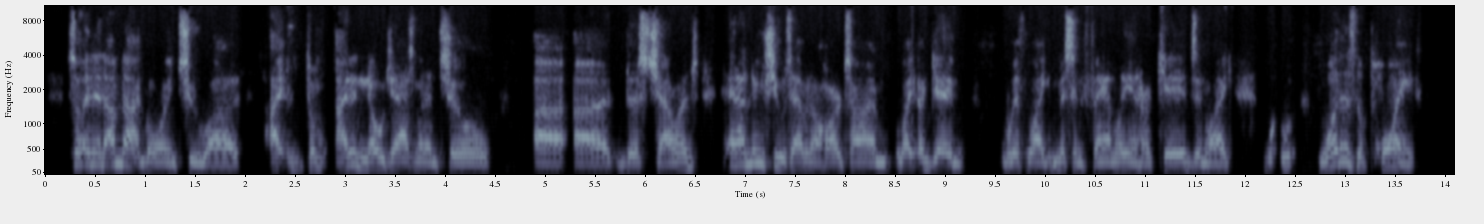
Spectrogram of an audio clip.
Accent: the South, United States; I'm from the South. So they hear her talk to me and talk to my mom

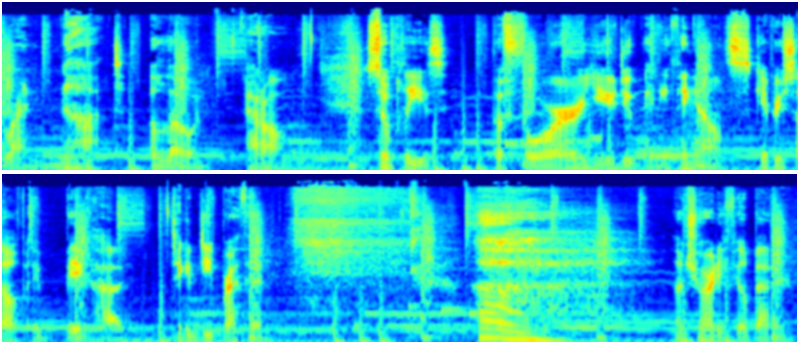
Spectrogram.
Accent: the South, United States; I'm from the South

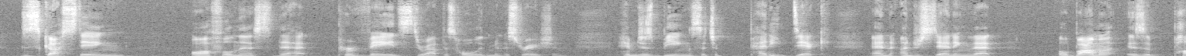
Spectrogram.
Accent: North Dakota, United States; I'm from North Dakota.

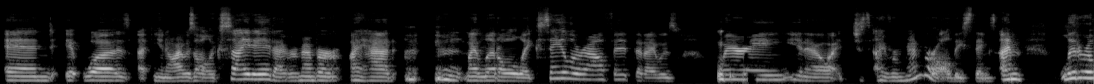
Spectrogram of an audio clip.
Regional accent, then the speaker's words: central Pennsylvania, United States; moved away as an adult; So I'm originally from Pennsylvania, and I actually live now back where I was, where I grew up. I did move around for a bit and ended up back 15 minutes from where I grew up. So central Pennsylvania, kind of a small town, but just great place to grow up.

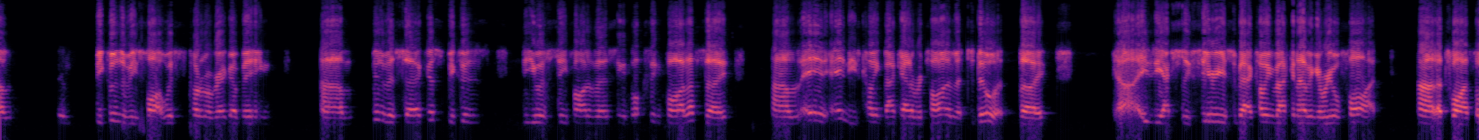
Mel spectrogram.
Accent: Brisbane, Queensland, Australia; Suncorp Stadium in my hometown

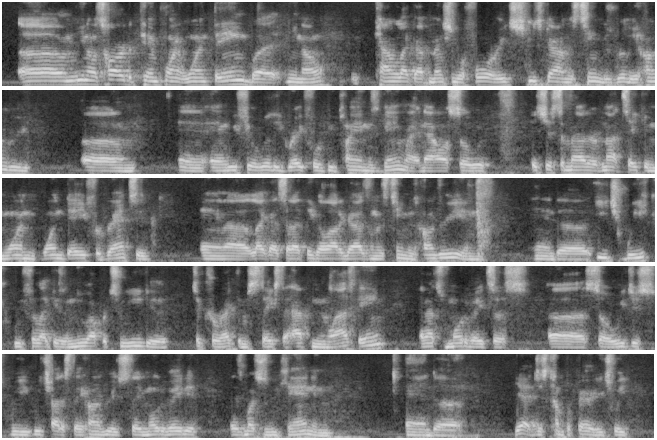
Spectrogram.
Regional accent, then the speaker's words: San Diego, California, United States; born or raised there; now in Utah, United States

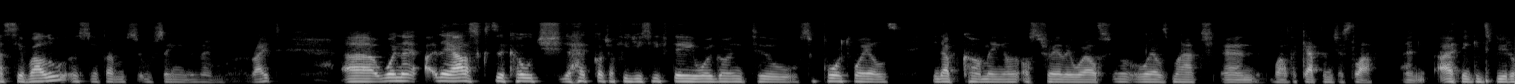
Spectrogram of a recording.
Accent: Portugal; I am one pirate from Portugal

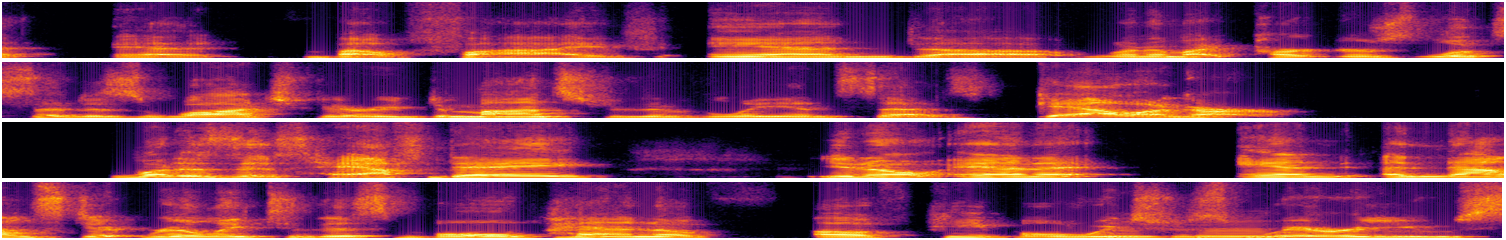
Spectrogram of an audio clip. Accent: Minnesota, United States; now in Chicago, United States; So I was born in Minnesota and grew up there, moved several times when I was young, went to school in South Bend, Indiana, and then started my career here in Chicago.

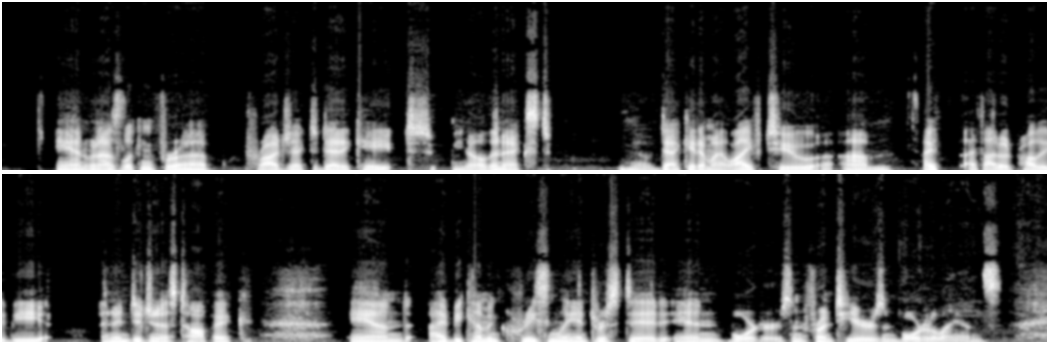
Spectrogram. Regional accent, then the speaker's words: Pacific Northwest, United States; I was raised up in the Pacific Northwest, up on the Canadian border

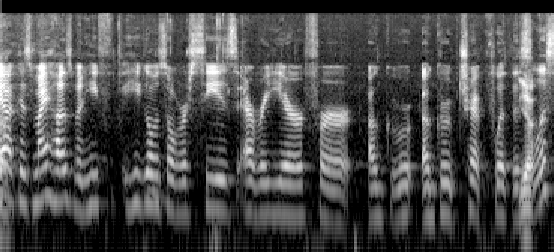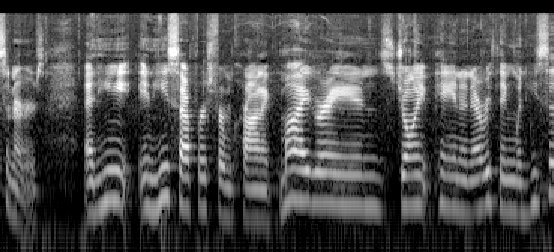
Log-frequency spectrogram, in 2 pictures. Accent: Minnesota, United States; But some people think Minnesota's part of Canada. They think we're Canadian.

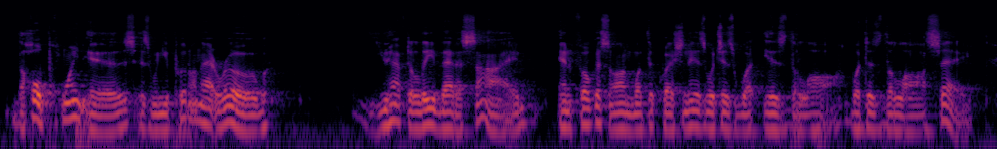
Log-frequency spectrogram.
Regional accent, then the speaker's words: El Paso, Arkansas, United States; moved away as an adult; also born or lived in Olympia area, Washington; now in Washington, United States; I grew up in Arkansas, we were about an hour from Little Rock

